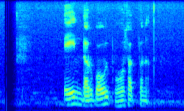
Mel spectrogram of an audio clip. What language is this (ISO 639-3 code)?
sin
